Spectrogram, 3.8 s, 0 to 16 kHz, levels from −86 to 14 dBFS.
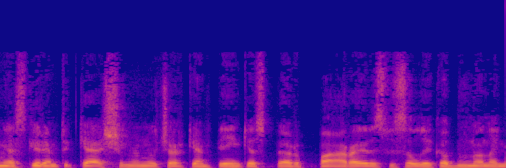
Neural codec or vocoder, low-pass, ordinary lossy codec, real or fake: autoencoder, 48 kHz, 32 numbers a frame, DAC-VAE, trained on Japanese speech; 14.4 kHz; MP3, 48 kbps; fake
